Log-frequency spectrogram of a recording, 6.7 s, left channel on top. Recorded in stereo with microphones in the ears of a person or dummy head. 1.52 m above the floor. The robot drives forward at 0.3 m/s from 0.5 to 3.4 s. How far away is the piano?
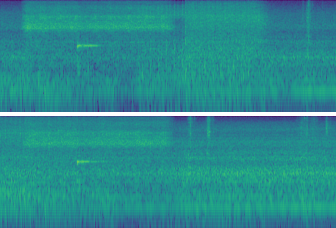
About 5 m.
